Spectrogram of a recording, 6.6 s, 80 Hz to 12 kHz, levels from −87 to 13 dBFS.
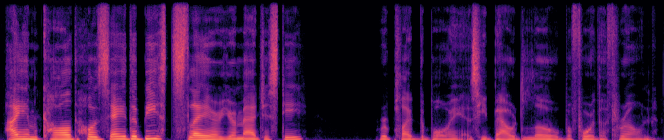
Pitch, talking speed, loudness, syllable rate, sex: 135 Hz, 170 wpm, -19 LUFS, 4.6 syllables/s, male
